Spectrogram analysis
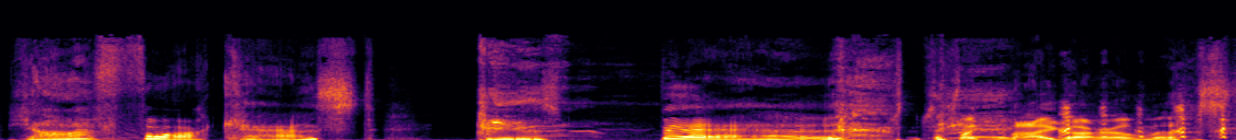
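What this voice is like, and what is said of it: Loud whispered impression of Janna. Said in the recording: “do an impression of old Janna ... I'm whispering loudly. ... VO impression”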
